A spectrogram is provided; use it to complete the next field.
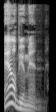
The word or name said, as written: albumin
